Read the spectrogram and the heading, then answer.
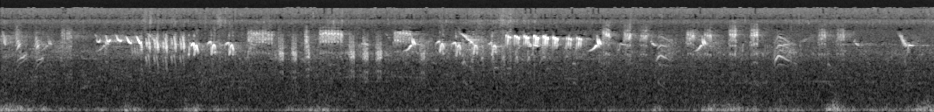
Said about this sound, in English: Much faster, urgent call than the slightly more languid reed warbler. Some people have stopped to look at me. Looking at a sedge warbler.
